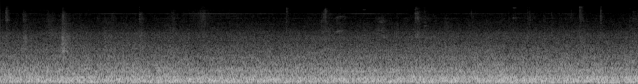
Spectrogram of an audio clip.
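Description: Steady in-flight cabin noise of a Boeing 787-8 airliner: a constant low rush of engines and airflow. A few faint ticks and creaks come from cabin fittings as the aircraft shakes in turbulence.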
